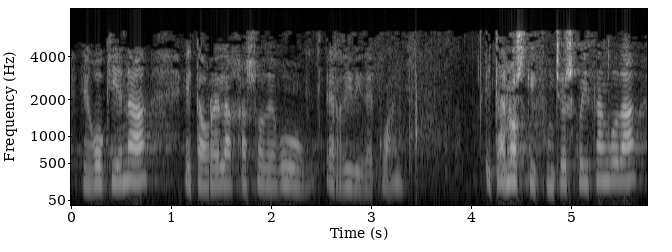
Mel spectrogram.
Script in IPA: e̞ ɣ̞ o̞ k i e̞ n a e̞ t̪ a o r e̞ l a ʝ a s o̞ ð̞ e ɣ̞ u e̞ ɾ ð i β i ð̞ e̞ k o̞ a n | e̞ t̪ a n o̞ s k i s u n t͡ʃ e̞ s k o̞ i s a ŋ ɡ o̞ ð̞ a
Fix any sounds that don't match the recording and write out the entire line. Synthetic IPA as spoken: e̞ ɣ̞ o̞ k i e̞ n a e̞ t̪ a o r e̞ l a ʝ a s o̞ ð̞ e ɣ̞ u e̞ ɾ ð i β i ð̞ e̞ k o̞ a n | e̞ t̪ a n o̞ s k i f u n t͡ʃ e̞ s k o̞ i s a ŋ ɡ o̞ ð̞ a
